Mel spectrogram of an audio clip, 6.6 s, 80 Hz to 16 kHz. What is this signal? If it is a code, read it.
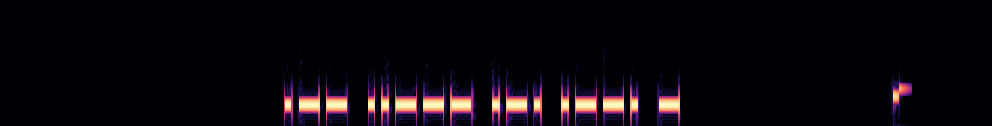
Morse code, heard as a keyed tone, about 25 wpm, 700 Hz. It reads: W2RPT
